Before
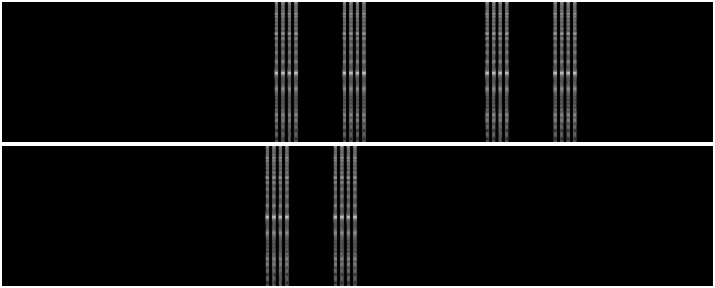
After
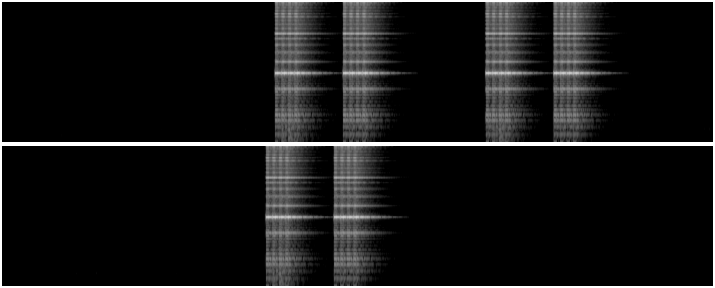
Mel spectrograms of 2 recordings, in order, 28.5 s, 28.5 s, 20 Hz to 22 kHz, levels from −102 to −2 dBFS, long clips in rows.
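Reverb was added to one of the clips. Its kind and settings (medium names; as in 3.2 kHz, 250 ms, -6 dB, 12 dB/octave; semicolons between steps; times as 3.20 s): FDN reverb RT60 0.94 s, low-frequency decay 0.9×, high-frequency decay 0.95×, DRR 1.5 dB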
